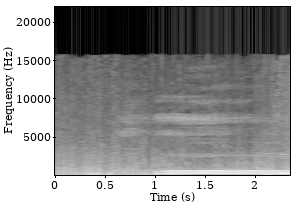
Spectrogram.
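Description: A man exclaims in surprise close by with a long drawn-out sound.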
